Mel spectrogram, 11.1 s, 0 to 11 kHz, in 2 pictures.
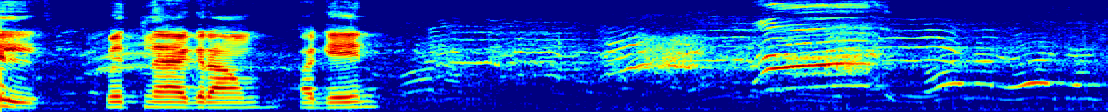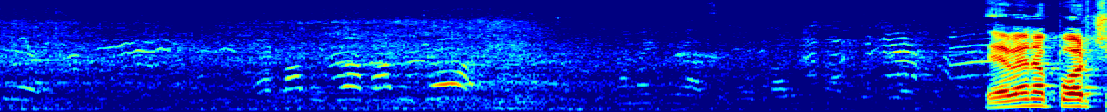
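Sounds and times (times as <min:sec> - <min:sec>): distant voices shouting: 0:00.0 - 0:08.6
loud rising yell: 0:03.1 - 0:05.3.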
